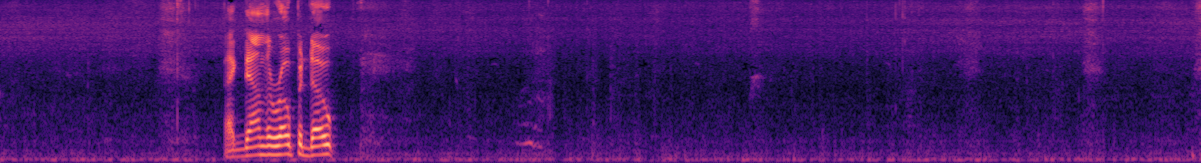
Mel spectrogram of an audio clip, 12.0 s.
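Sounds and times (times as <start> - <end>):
harsh high-pitched bird calls: 7.5 - 7.8.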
